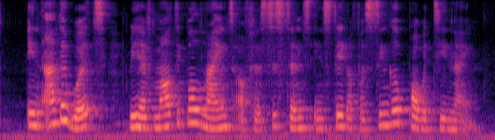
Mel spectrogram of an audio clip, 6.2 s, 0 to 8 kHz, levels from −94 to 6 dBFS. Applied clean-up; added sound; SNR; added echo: none; none; none; none.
